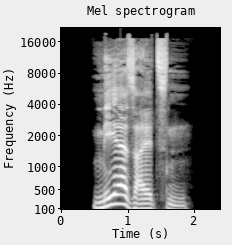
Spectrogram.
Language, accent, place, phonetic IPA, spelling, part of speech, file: German, Germany, Berlin, [ˈmeːɐ̯ˌzalt͡sn̩], Meersalzen, noun, De-Meersalzen.ogg
- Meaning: dative plural of Meersalz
